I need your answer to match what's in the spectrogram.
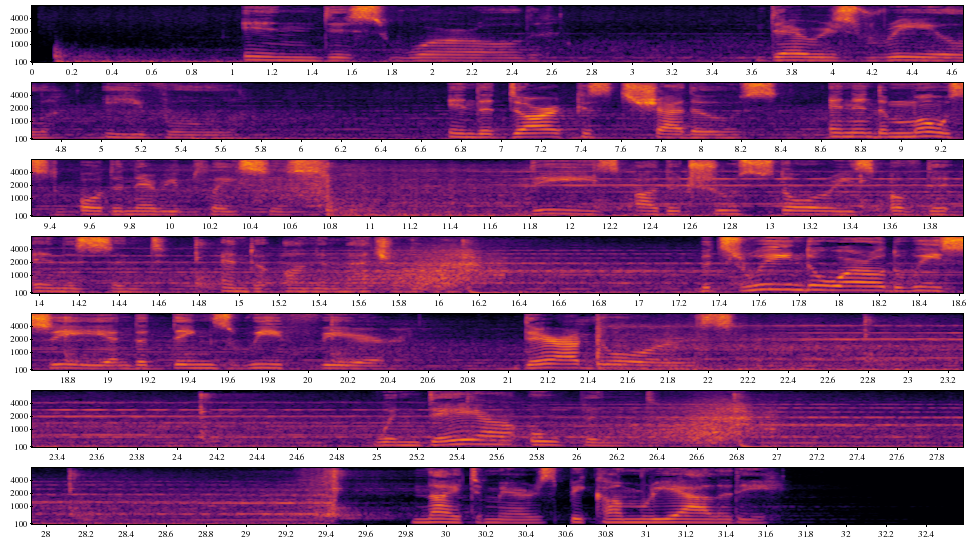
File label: TRAILER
